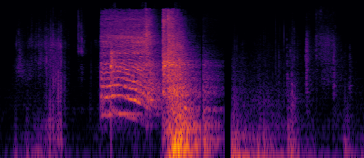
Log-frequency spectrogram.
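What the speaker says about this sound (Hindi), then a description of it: "दरवाजा अपने आप कैसे बंद हो गया?" A door swings shut by itself: a loud, close creaking sweep builds into a heavy thud, followed by quieter rattling knocks and settling.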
